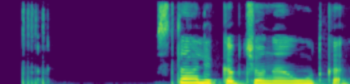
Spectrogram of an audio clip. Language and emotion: Russian, sad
